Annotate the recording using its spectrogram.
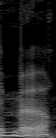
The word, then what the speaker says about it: meurs: Meurs aussi, avant on disait meurs, maintenant on prononce le S à la fin.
